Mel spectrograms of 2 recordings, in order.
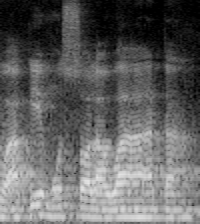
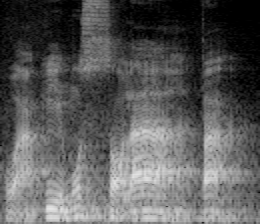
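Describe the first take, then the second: First: A w sound is read inside the word. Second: No w sound is read inside the word. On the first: The speaker calls it wrong. "jangan dibaca" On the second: The speaker calls it right. "enggak. Wa aqimus sholata"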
